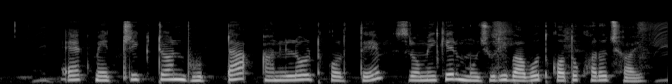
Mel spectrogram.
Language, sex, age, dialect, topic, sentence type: Bengali, female, <18, Northern/Varendri, agriculture, question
